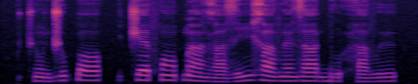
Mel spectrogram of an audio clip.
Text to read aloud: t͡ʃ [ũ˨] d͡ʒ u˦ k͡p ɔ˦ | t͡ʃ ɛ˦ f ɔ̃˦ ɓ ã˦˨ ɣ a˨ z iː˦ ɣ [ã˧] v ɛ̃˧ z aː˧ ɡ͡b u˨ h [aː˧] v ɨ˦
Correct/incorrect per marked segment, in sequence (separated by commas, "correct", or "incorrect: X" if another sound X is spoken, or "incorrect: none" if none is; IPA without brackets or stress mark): correct, incorrect: a˧, incorrect: a˧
